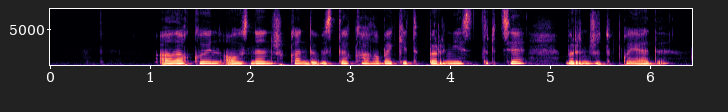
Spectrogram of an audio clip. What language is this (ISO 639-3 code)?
kaz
